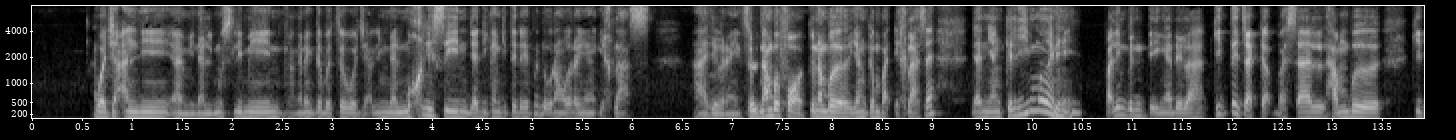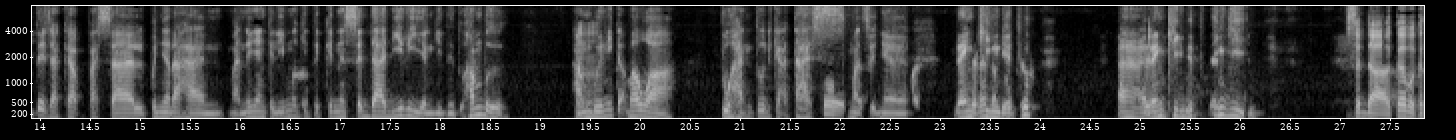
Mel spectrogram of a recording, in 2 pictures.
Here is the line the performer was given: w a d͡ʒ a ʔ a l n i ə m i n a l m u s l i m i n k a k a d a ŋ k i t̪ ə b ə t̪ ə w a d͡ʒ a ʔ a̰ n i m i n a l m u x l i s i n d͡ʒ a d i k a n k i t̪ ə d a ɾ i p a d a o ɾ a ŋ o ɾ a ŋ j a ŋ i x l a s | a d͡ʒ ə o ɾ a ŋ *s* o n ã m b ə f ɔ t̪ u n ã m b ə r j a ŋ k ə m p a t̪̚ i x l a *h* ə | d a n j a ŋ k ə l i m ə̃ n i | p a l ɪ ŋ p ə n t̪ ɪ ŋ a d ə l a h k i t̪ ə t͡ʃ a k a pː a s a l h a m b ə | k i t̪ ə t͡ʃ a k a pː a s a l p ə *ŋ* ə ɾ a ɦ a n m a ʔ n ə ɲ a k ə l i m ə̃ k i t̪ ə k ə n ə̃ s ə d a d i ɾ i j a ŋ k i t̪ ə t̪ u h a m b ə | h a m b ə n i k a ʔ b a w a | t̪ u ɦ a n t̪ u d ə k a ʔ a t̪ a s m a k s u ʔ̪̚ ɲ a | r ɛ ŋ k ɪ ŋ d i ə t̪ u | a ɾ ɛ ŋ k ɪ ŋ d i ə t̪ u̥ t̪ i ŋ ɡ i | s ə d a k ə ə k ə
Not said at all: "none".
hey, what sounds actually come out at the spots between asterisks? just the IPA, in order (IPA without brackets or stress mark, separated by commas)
s, s, ɲ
